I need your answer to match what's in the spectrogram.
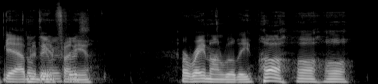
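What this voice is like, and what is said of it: Imitates another person's voice. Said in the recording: “Good Raymond impression. ... That's my best impression.”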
